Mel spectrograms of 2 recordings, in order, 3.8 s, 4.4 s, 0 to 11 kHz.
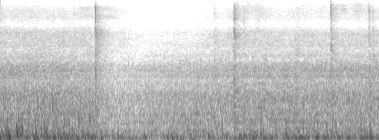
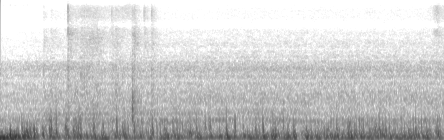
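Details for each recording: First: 8-inch Sunbeam (Holmes) oscillating fan with front grill on, grill design acting as a shroud and making it louder: low steady airflow rumble with light irregular ticks and rattles every second or so. Fan rattle, less than the Blizzard model. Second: 8-inch Sunbeam (Holmes) oscillating fan with front grill removed: soft even whoosh and low hum with no ticking or rubbing, much quieter, airflow picking up slightly. Normal running.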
